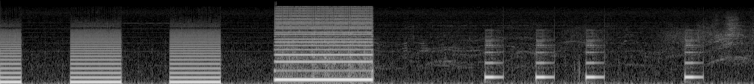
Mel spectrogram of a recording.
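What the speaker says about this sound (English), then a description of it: "I give you those beeps." Race start signals at the Jim Gibney Memorial Race: three loud evenly spaced tones, a longer higher tone, then a quick run of short beeps, all clear over faint background noise.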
